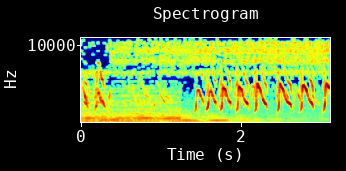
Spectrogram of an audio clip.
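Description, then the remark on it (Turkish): An Arabian babbler sentinel keeping watch atop a tree gives its sharp alarm call at a viper: a rapid run of about ten shrill, trilling chirps, loud, starting after a low rumble fades out. “Nöbetçi Arap kuşu hemen alarm verir.”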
